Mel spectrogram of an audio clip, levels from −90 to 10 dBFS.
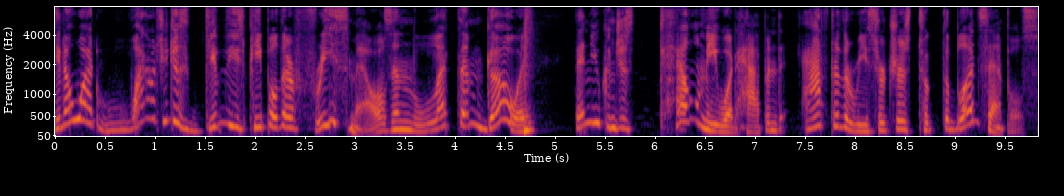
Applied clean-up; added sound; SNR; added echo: neural mask model RNNoise.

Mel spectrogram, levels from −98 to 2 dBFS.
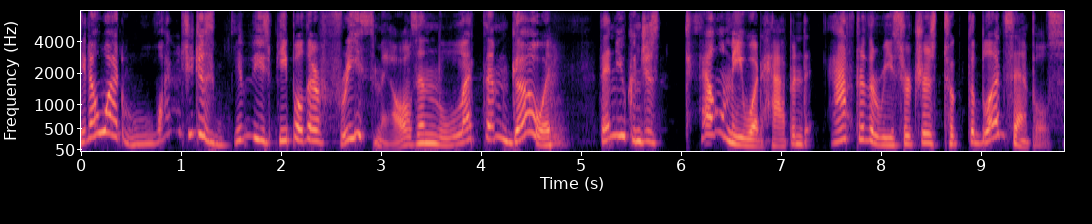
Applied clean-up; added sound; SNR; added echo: neural mask model DeepFilterNet 3.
